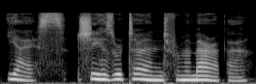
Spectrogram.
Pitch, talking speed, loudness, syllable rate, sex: 210 Hz, 140 wpm, -16 LUFS, 4.9 syllables/s, female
